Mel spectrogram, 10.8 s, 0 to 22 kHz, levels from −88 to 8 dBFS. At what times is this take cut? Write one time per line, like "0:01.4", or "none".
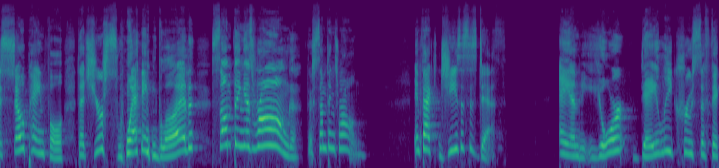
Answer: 0:04.5
0:08.7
